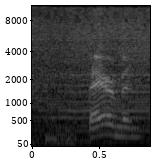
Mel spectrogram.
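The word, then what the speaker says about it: Bearman: Behrman. You know it's pronounced Beerman, don't you?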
